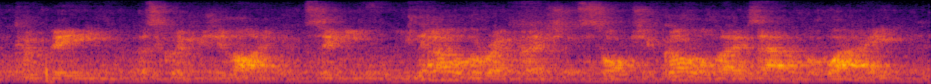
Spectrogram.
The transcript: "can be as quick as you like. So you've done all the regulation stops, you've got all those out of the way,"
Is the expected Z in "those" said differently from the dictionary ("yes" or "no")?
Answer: no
